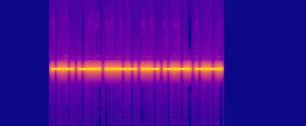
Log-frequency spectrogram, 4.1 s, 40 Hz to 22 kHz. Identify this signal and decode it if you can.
Morse code, heard as a keyed tone, about 40 wpm, 700 Hz. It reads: KB3UCC
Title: USA Call Signs - 6 Characters - Repeated 3x - 40wpm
